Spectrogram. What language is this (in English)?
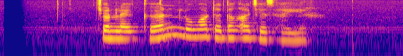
Javanese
